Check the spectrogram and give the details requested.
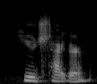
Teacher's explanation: Here we have a final J consonant linking to a voiceless T consonant. So the voicing of the J in huge is either reduced or dropped completely.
